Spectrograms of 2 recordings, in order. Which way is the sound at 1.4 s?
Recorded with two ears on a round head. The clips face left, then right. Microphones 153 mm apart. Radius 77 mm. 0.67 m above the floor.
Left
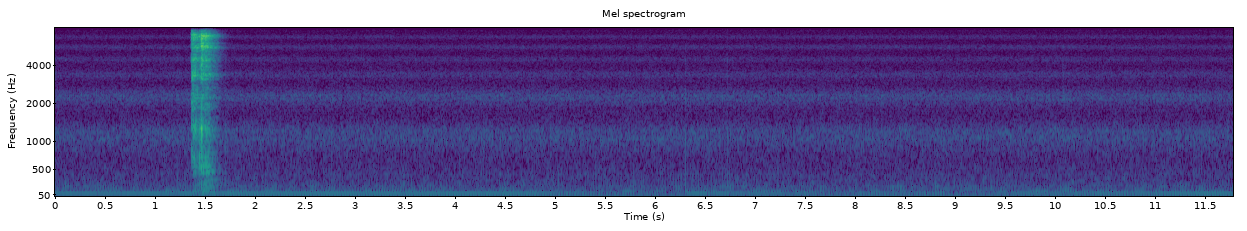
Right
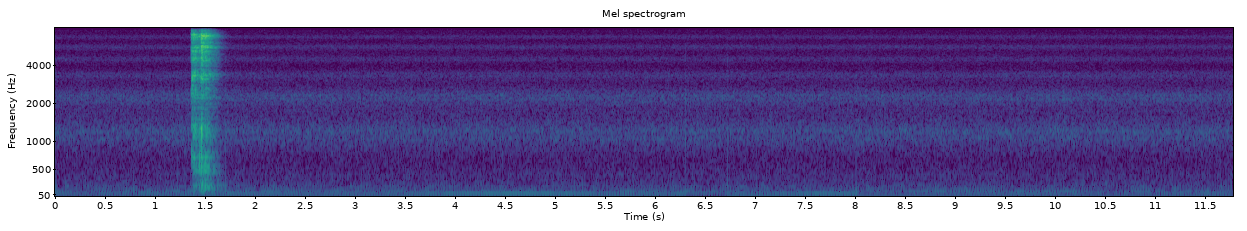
10° right (ahead or behind).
